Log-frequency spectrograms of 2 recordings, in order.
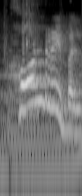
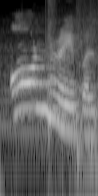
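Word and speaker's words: honourable: तो हम हॉनरेबल नहीं बोलेंगे, भले यहाँ पे एच लगा है. You have to pronounce, H will be silent. You have to से ऑनरेबल मैन, and because the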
